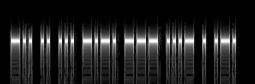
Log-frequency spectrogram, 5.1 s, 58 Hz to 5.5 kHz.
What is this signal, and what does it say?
Morse code, heard as a keyed tone, about 20 wpm, 600 Hz. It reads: DISCOVER
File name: cw-books / winnie-the-pooh / winnie-20wpm-page-0119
